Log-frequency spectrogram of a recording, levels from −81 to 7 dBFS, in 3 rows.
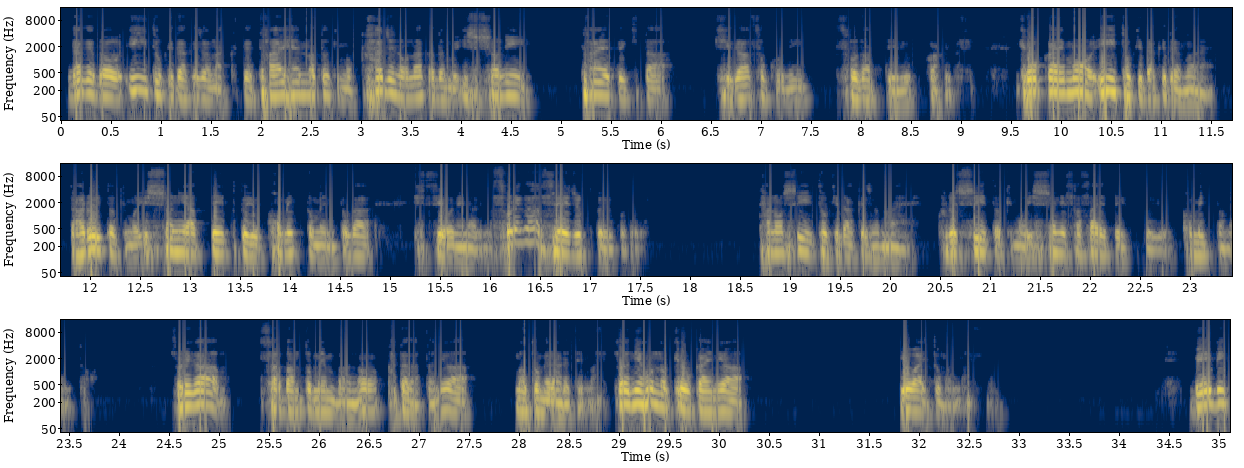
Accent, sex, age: native, male, 50-69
